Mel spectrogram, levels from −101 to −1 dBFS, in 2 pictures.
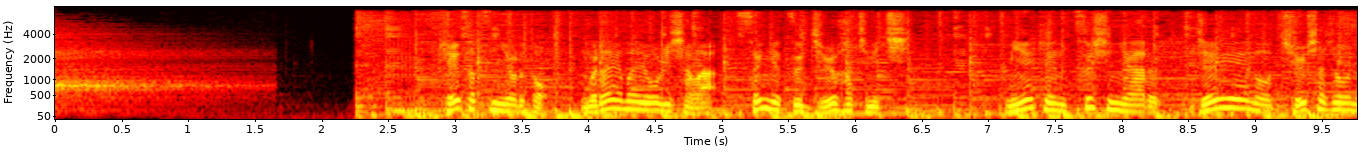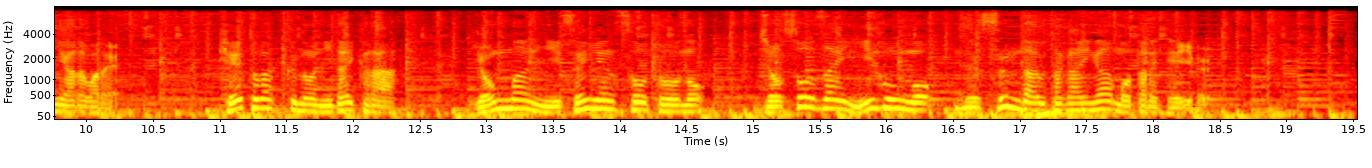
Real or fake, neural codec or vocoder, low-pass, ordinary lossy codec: real; none; 7.2 kHz; AAC, 48 kbps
